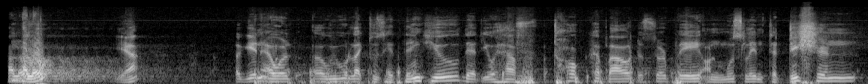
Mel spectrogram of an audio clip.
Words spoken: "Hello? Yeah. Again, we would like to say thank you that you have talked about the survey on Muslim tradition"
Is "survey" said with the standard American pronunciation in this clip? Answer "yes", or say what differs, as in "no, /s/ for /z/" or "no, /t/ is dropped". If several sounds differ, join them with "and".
no, /p/ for /v/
